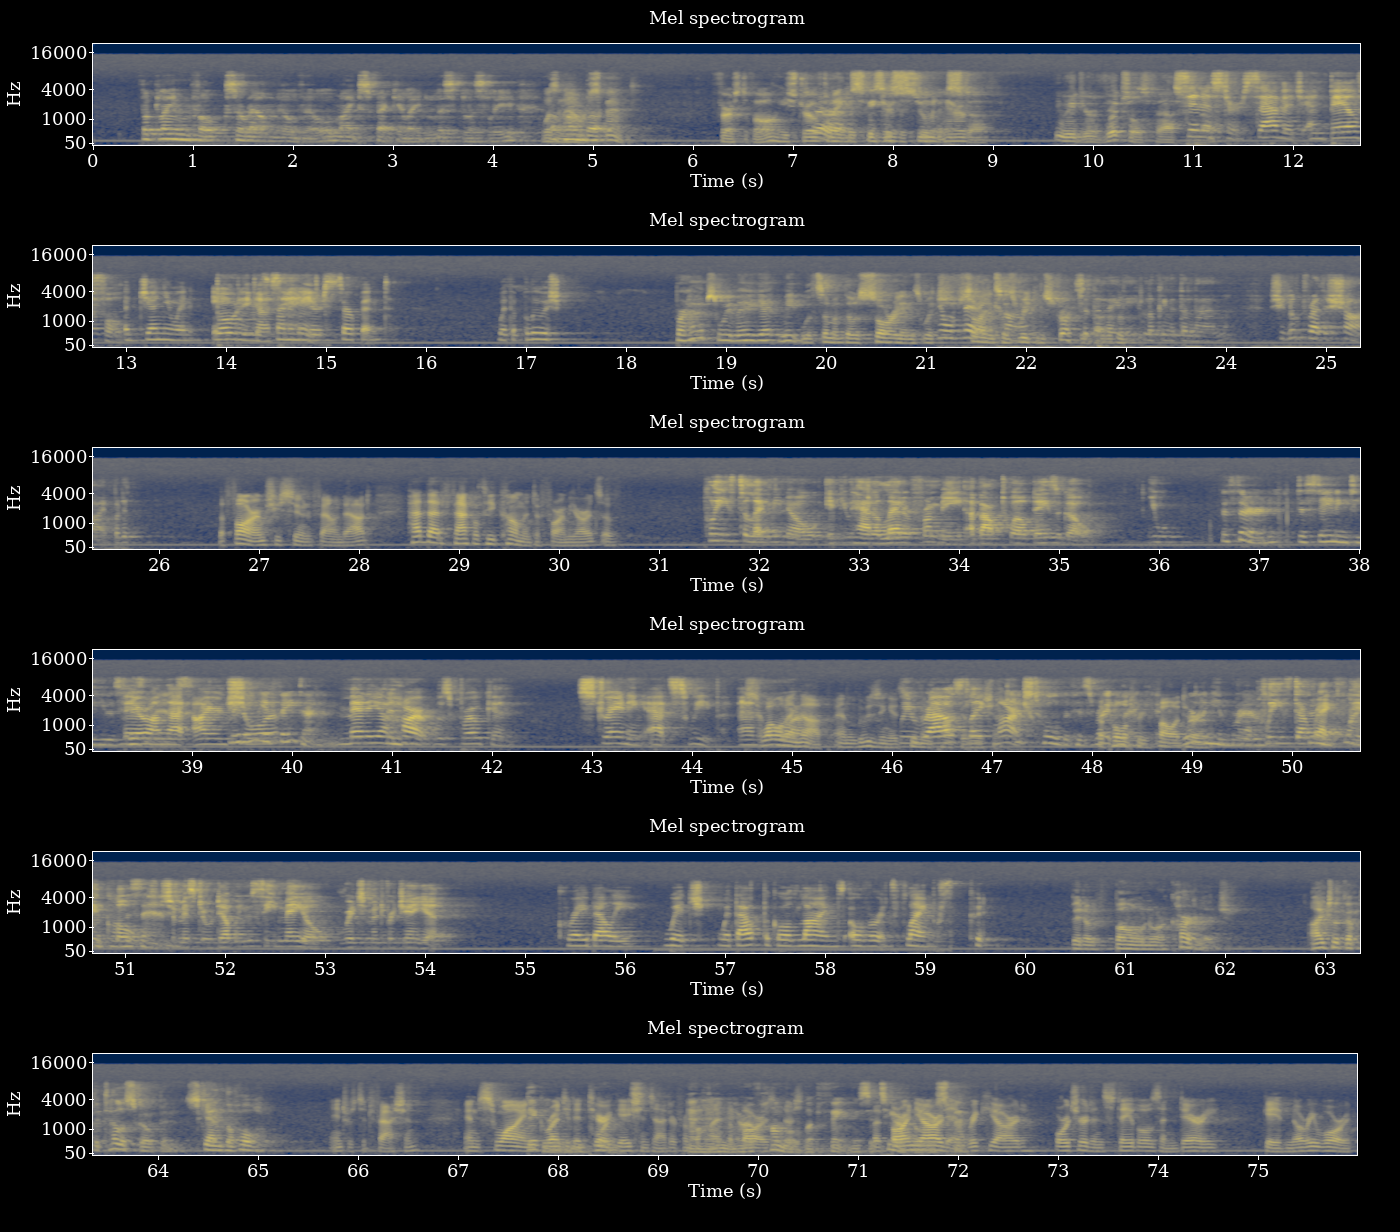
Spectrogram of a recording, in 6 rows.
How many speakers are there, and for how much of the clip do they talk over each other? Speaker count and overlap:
10, about 28%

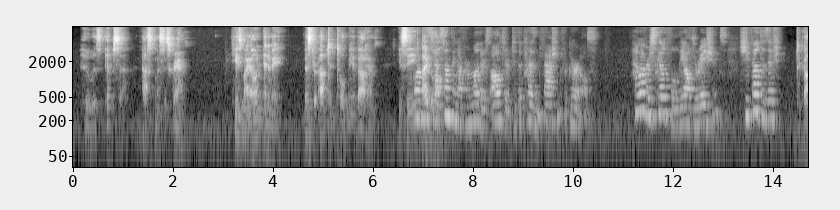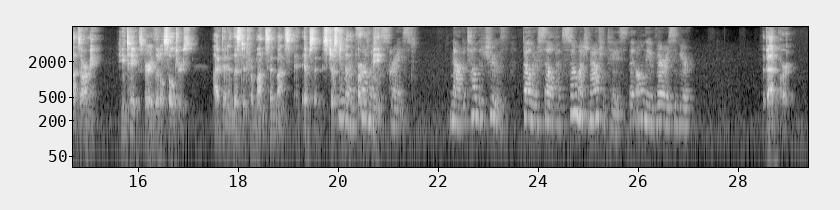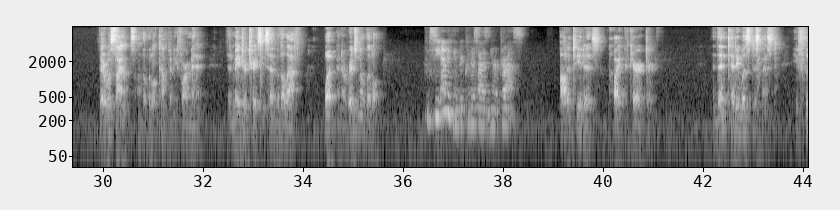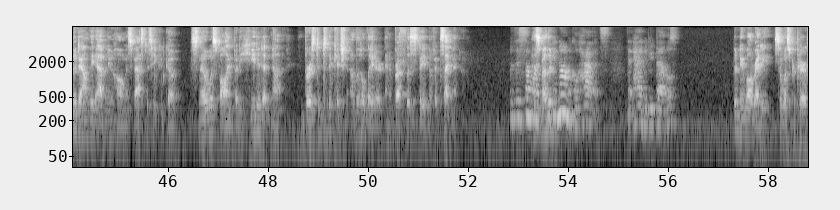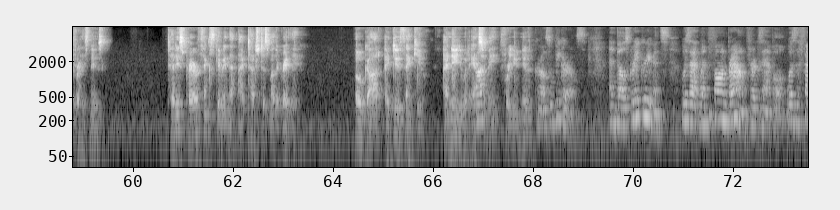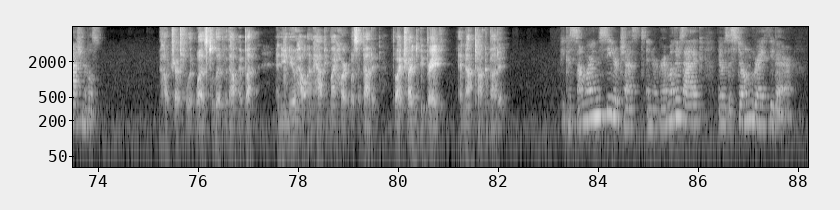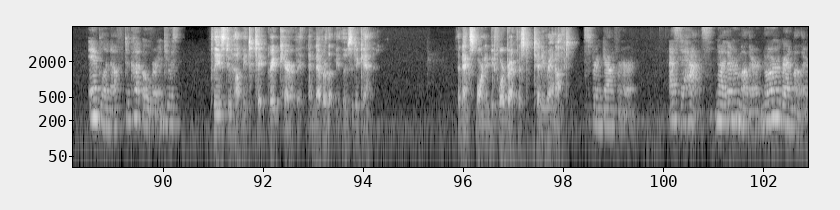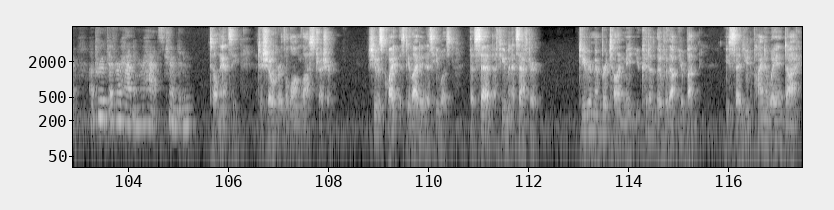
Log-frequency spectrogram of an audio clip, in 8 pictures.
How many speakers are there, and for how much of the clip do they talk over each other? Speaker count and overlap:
2, about 3%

